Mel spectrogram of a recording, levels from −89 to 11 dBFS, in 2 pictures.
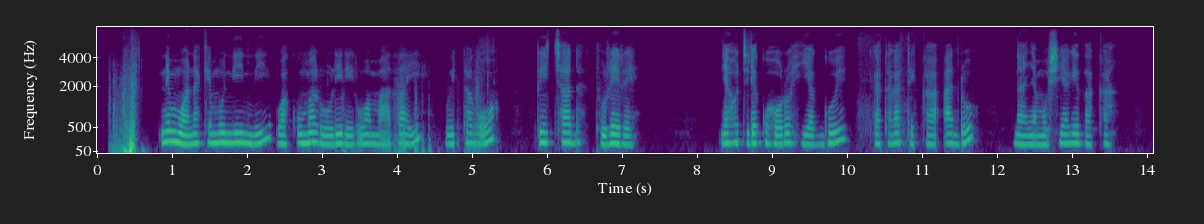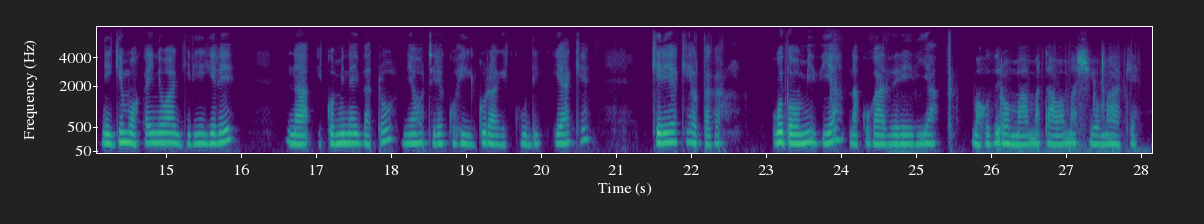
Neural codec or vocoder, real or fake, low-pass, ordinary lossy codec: none; real; none; none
